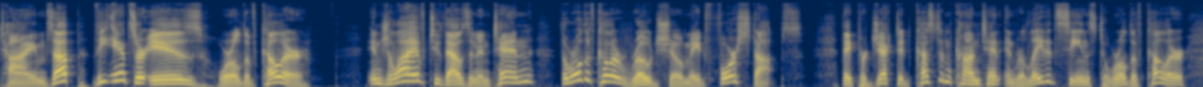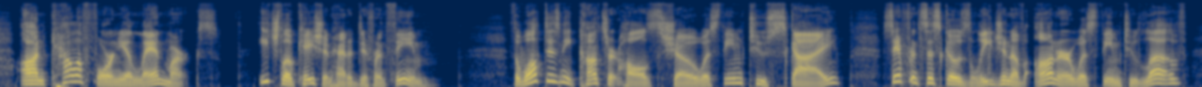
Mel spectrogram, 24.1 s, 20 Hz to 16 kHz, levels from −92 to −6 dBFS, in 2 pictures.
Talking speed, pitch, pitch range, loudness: 145 wpm, 150 Hz, 125-205 Hz, -25 LUFS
